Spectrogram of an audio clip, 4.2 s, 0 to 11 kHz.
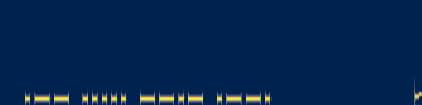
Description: Morse code, heard as a keyed tone, about 25 wpm, 700 Hz. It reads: W5QP
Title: K1USN SST QSO Practice - 25wpm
